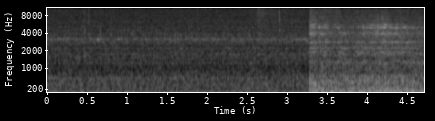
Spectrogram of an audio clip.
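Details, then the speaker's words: 1996 Chevy S10 2.2 L with over 260,000 miles, sat over two years, driven after injector circuit checks for misfire and P0200; steady low rumble that picks up evenly under acceleration with no misfire stumble, running fine. "so truck is going which is running fine"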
